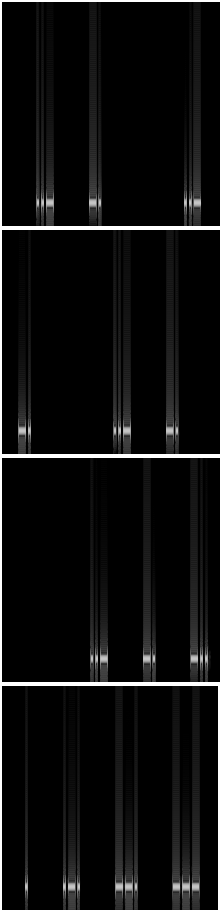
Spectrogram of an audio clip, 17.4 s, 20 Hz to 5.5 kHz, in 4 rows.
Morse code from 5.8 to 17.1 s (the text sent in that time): UN UNDERGO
